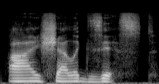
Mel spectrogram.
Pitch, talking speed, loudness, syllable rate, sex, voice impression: 135 Hz, 115 wpm, -16 LUFS, 2.8 syllables/s, male, masculine, adult-like, relaxed, slightly bright, soft, slightly muffled, intellectual, calm, friendly, reassuring, slightly wild, kind, modest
